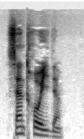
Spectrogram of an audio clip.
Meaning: centroid
- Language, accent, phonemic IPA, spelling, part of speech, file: French, France, /sɑ̃.tʁɔ.id/, centroïde, noun, LL-Q150 (fra)-centroïde.wav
